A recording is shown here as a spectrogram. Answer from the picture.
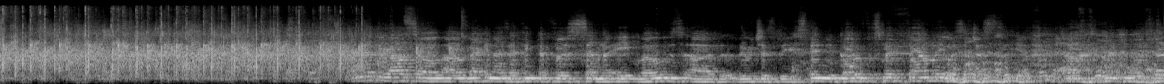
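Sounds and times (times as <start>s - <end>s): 
crowd applauding: 0.0s - 4.7s
speech: 3.8s - 11.6s
laughter: 8.9s - 11.6s.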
